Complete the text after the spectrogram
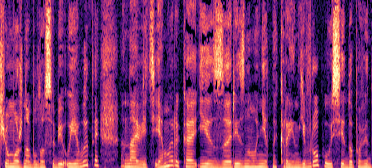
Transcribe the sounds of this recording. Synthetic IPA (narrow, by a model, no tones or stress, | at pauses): omoʐnɐbɨlˠosɔbʲiʔʊjɐʋɨt̪ɪnaʋʲitʲiɐmɛɾɨkɐʔizɾʲiznɔmɐnʲit̪nɨxkɾɐjinjɪvɾopɨʊsʲid̪ɔpɐvʲid̪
